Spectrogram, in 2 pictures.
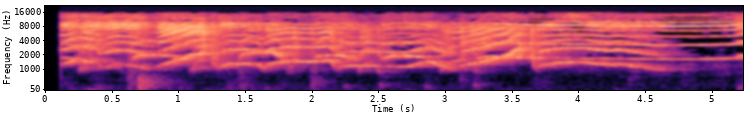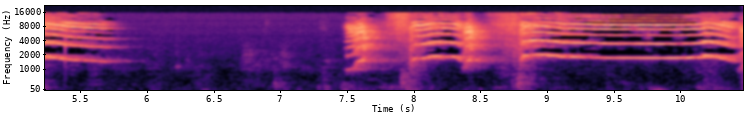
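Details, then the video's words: Podenco Ibicenco and German Shepherd howling together indoors: dense overlapping high wavering howls with stacked harmonics, a brief silent pause, then sustained steady howling resumes with sharp yelps. "Dog SONG - Podenco Ibicenco and German Shepherd"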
